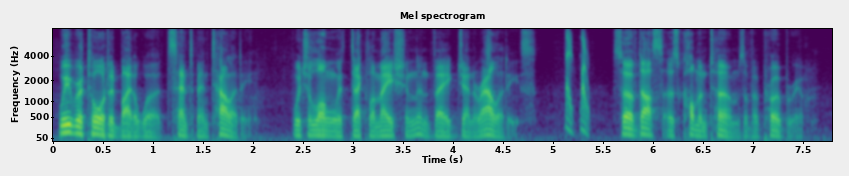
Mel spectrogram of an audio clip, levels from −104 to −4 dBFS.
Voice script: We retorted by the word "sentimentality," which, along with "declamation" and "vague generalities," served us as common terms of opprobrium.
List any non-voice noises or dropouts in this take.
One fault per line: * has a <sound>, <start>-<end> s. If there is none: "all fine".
* has a chirp, 5.1-5.4 s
